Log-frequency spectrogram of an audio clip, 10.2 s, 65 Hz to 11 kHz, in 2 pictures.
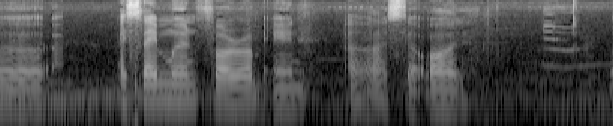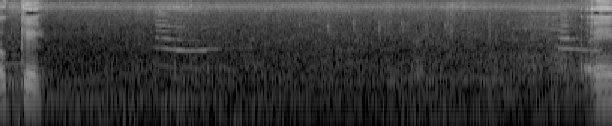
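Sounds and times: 
low hum: 0.0 - 10.1
speech: 1.0 - 4.0, 5.1 - 5.6
cat meowing outside in front of a house in a village: 4.5 - 5.2, 6.3 - 7.1, 9.6 - 10.1.

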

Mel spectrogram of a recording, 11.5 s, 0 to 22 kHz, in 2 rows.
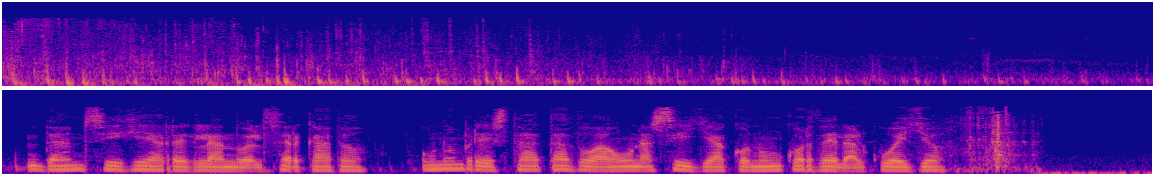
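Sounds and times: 
horse hooves as a rider leaves on horseback: 0.0 - 8.1
speech: 5.9 - 10.6.

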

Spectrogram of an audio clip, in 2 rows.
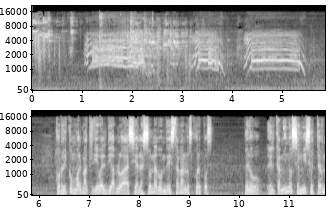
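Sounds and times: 
glass shattering: 0.0 - 4.2
loud drawn-out high-pitched screams: 1.0 - 2.4, 3.1 - 5.6
speech: 6.4 - 11.7.

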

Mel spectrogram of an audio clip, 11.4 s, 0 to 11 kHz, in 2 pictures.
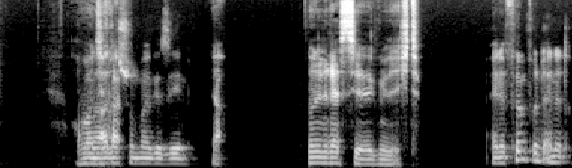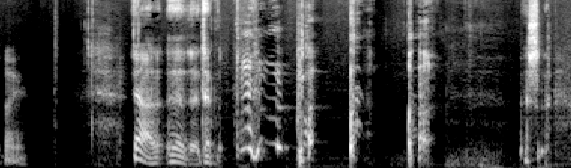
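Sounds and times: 
speech: 0.8 - 2.4, 3.1 - 4.2, 4.9 - 6.0, 6.6 - 8.8, 11.0 - 11.4
rough raspy breath: 6.5 - 7.0, 10.2 - 11.4
person coughing harshly: 8.1 - 10.2.

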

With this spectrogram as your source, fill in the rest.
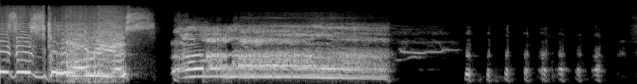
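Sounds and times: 
man screaming in pain: 0.0 - 4.1
laughter: 4.0 - 6.2.

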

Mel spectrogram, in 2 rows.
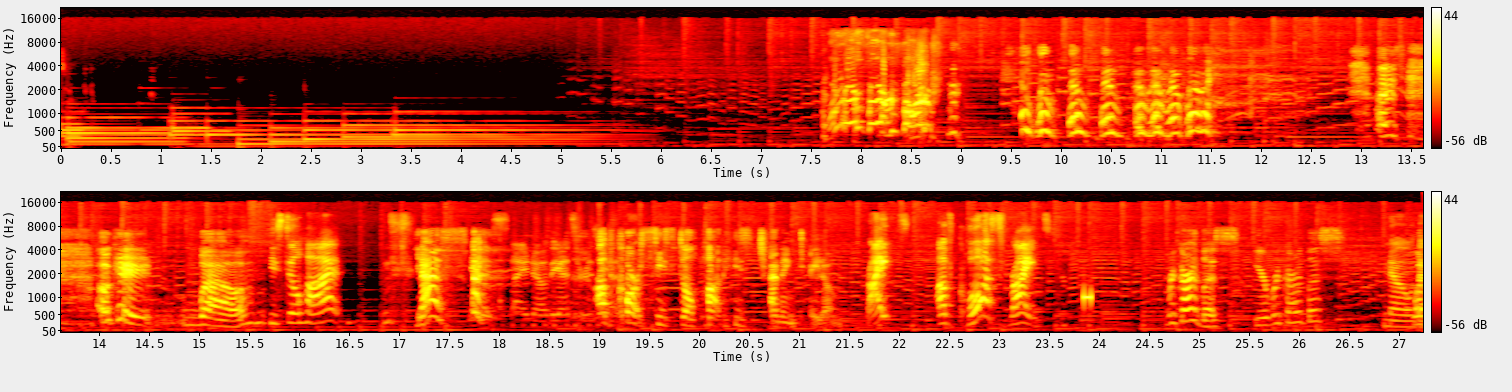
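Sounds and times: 
short musical intro: 0.0 - 5.9
human voice imitating a barking dog: 7.6 - 9.0, 9.6 - 11.6
laughter: 7.6 - 9.0, 11.0 - 12.4, 17.7 - 19.2
speech: 15.0 - 16.4, 17.2 - 17.6, 19.0 - 23.5, 24.7 - 27.2.

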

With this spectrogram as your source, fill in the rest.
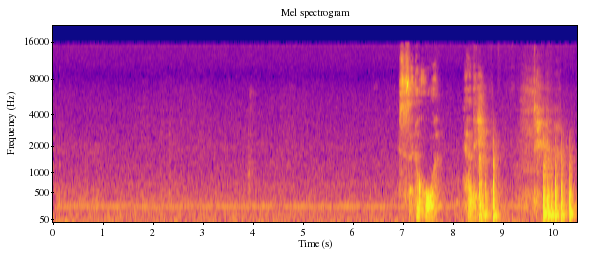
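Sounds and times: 
speech: 7.0 - 8.8
wooden table creaking under shifting weight: 8.5 - 9.0, 9.8 - 10.4.

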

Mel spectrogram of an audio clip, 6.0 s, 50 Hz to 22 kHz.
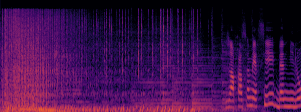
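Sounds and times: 
motorcycle engine starting and idling: 0.0 - 4.2
speech: 4.6 - 6.0.

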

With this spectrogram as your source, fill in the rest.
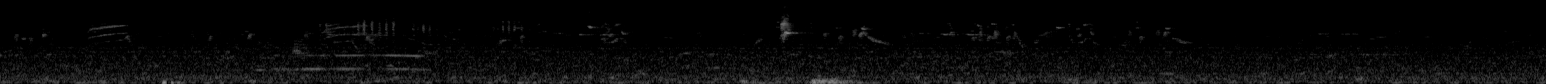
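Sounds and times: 
birds calling and chirping outdoors: 0.0 - 15.4.

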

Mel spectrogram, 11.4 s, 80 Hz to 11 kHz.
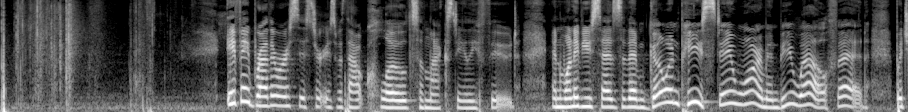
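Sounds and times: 
book page being turned: 0.0 - 2.3
speech: 2.8 - 11.3.

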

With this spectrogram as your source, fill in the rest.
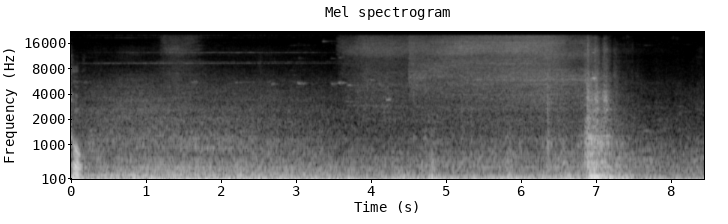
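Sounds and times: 
speech: 0.0 - 0.3
train arriving at platform with heavy rumble and mechanical whine: 0.0 - 8.4
hiss of train air brakes or doors: 1.1 - 7.7.

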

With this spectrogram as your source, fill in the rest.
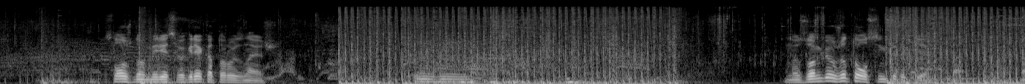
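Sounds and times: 
speech: 1.1 - 2.9, 4.2 - 4.8, 7.9 - 10.2
Sten submachine gun firing automatic burst in a video game zombie mode: 3.4 - 7.0, 8.8 - 10.2.

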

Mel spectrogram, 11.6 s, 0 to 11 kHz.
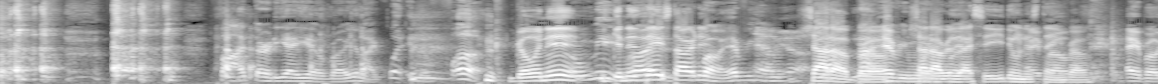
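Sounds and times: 
harsh coughing after hitting a bong: 0.0 - 2.1
speech: 2.4 - 11.5.

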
